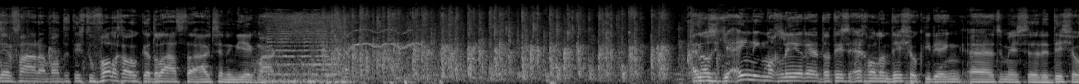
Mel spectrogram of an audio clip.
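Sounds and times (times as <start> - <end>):
speech: 0.0 - 3.7, 6.9 - 10.7
rising whistle: 2.6 - 4.5
live audience applauding: 2.6 - 7.5.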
